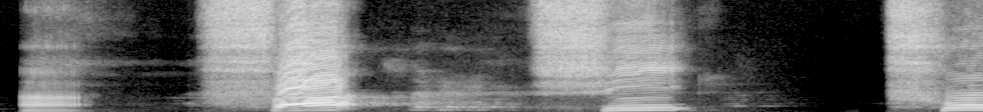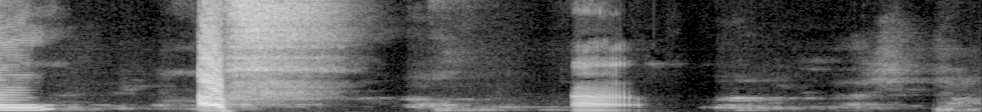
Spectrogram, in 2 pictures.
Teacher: Atrafis sanaya al musyrifah, ujung gigi seri depan yang atas. Berarti pengucapannya fa, ada hamasnya, fa, nggak boleh pa, harus fa. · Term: huruf fa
